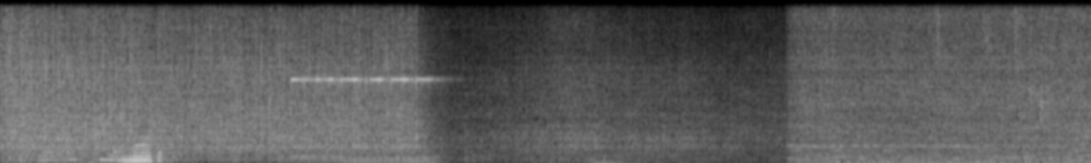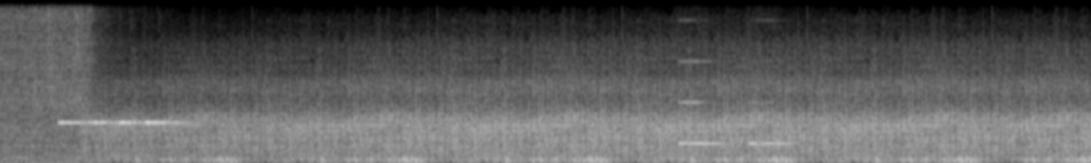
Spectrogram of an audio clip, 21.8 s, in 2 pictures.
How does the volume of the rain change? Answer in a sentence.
The volume of the rain goes down, then up.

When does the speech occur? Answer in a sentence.
You can hear the speech from 0.1 to 1.8 s.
